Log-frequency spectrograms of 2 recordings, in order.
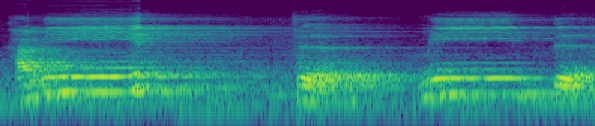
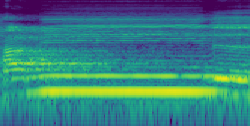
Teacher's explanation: dal itu punya sifat namanya qalqalah, juga punya sifat namanya syiddah. Tadi syiddahnya dulu, kemudian qalqalah.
